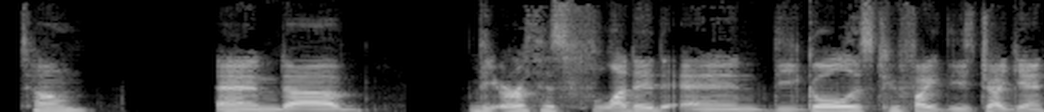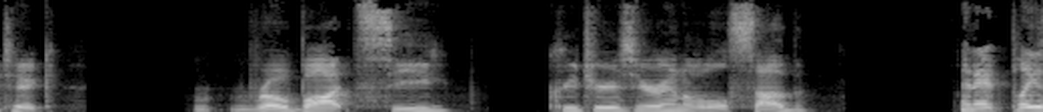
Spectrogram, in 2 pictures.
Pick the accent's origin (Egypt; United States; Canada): Canada; I'm Canadian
